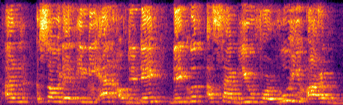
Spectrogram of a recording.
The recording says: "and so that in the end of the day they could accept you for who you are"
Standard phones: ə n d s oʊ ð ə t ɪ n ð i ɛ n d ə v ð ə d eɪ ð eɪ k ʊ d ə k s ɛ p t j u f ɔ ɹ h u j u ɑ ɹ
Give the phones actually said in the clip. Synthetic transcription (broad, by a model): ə n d s oʊ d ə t ɪ n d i ɛ n d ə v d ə d eɪ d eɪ k ʊ d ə s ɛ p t j u f ɔ ɹ h u j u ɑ ɹ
